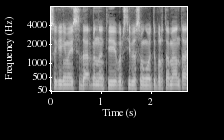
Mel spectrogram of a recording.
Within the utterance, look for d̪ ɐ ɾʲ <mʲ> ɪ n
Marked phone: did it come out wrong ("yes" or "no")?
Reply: yes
